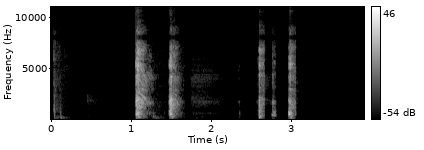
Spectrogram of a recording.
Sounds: Cough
